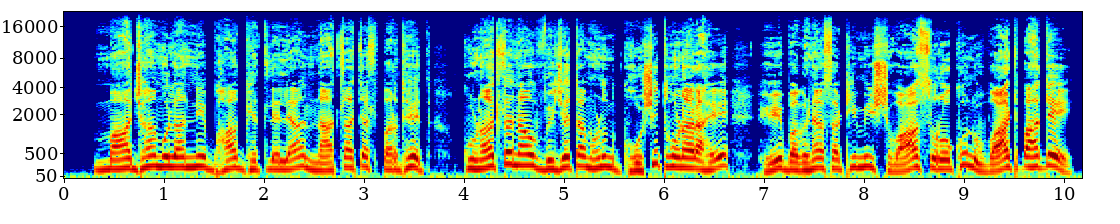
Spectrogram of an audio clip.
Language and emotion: Marathi, surprised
